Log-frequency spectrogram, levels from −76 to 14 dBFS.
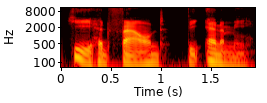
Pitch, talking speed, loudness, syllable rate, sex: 90 Hz, 155 wpm, -24 LUFS, 4.3 syllables/s, male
